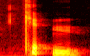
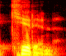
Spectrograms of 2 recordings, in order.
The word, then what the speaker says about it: kitten: to an N kit when you make the stop T the tongue is up almost in the end position so you don't have to change much kit kitten but don't say kitten I cannot pronounce these T's as a fast D I cannot say kitten it's kitten or more commonly kitten no I want a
